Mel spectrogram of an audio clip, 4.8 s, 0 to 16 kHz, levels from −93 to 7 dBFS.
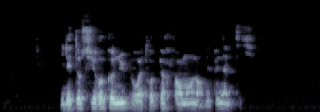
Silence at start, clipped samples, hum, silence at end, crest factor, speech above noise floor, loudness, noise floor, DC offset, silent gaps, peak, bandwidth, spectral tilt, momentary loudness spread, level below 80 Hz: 0.9 s; under 0.1%; none; 1.05 s; 18 dB; 62 dB; -26 LUFS; -88 dBFS; under 0.1%; none; -10 dBFS; 7.2 kHz; -5.5 dB/octave; 10 LU; -66 dBFS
